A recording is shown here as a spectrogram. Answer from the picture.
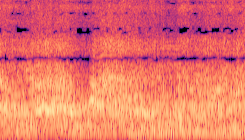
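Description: Crowd voices shouting loudly over a rock band playing live with electric guitars, bass and drums, recorded from among the audience.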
